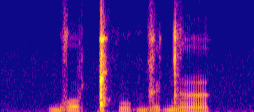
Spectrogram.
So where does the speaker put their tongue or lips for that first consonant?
velum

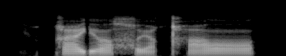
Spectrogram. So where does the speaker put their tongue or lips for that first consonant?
uvula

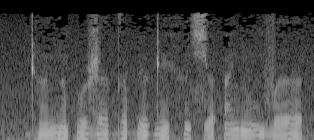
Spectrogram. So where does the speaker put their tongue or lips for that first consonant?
retroflex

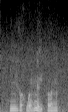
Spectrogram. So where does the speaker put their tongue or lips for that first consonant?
palate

